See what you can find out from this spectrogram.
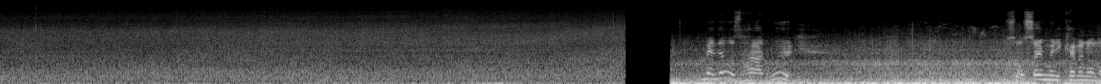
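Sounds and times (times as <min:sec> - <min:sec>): car road and engine rumble: 0:06.7 - 0:11.0.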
